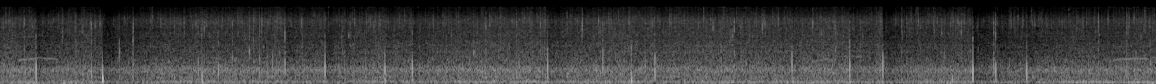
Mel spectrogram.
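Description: Heavy rain falling steadily, with many sharp single drops hitting close by.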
